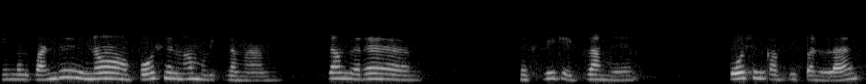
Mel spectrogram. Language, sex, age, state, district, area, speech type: Tamil, female, 18-30, Tamil Nadu, Mayiladuthurai, rural, conversation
